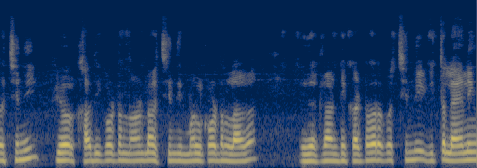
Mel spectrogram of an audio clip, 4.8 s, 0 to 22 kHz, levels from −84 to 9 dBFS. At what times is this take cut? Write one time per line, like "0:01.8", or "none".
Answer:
none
